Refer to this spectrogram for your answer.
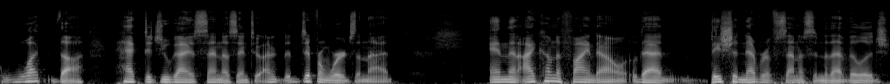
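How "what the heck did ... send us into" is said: ordinary delivery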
